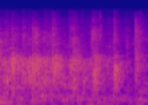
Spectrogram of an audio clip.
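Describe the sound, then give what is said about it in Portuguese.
A crowd applauds the person beside them, many hands clapping together in a dense, continuous patter at a fairly loud, even level, with no one speaking over it. “Aplauda a pessoa que está do seu lado.”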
